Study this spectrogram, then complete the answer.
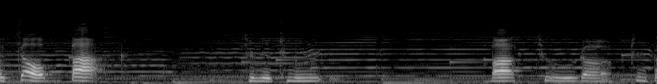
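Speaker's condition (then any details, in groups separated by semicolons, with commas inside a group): Cerebral palsy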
